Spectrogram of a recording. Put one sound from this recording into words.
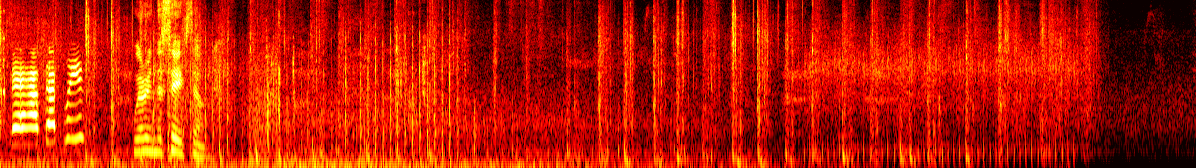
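Footsteps crunch steadily on dirt.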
